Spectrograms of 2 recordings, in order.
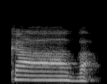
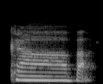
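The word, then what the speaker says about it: káva: some coffee shall we coffee and Czech long short cava your turn cava and we can use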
